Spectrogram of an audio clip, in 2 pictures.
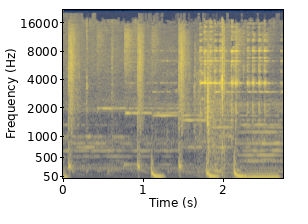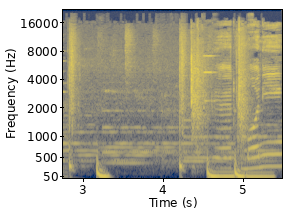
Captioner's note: liquid pouring; glass clanging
